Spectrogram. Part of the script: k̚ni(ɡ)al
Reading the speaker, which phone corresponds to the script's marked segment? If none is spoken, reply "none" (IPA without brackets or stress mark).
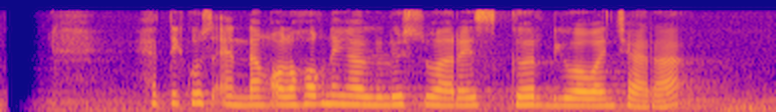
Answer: ŋ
